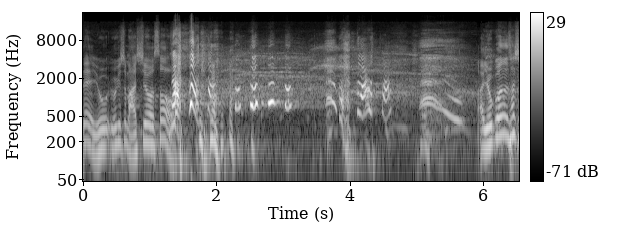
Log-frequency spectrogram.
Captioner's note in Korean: 환호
